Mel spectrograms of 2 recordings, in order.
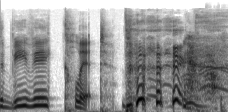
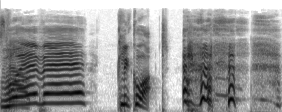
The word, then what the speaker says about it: Veuve Clicquot: I think it's Vive Clit. Cliquot. French speakers. Vueve Cliquot. I think I'm trying to pronounce it enunciate every syllable in it. It's probably not right at all. But it probably is Veve Clit. Cliquot. I'm pretty sure I'm right.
